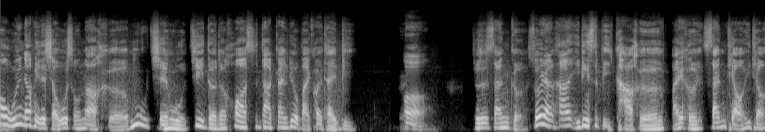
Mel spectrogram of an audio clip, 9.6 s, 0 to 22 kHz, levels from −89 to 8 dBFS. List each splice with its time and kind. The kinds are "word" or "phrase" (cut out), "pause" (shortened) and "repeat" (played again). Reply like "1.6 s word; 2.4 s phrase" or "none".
none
